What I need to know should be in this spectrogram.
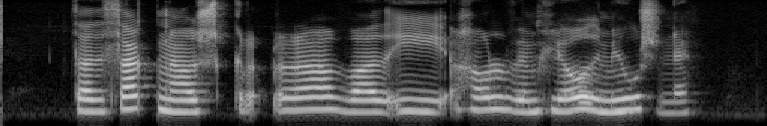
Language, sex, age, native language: Icelandic, female, 11, Icelandic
